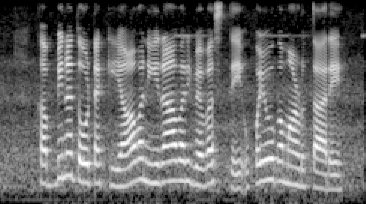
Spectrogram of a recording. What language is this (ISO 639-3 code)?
kan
